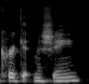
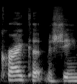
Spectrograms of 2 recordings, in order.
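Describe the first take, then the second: First: The first syllable sounds like 'crick'. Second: The first syllable sounds like 'cry'. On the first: The speaker calls it right. "not the Cricut machine" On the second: The speaker calls it wrong. "I've been calling it the cry cut machine"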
